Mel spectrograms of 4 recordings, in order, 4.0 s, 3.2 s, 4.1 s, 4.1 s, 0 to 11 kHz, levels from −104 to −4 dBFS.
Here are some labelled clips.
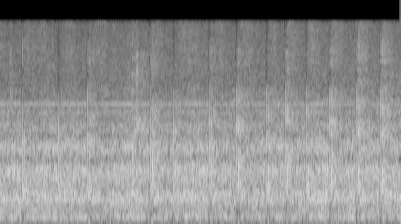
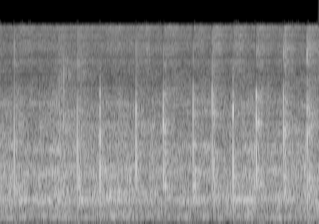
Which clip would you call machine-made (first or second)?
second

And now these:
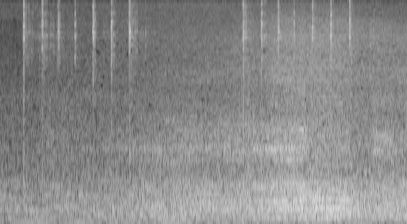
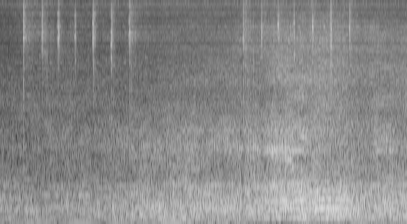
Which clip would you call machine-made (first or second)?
second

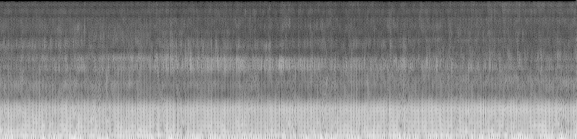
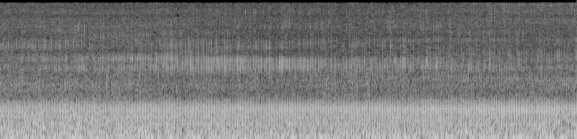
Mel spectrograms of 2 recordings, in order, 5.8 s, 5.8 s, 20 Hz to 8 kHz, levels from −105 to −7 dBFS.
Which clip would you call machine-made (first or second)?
first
